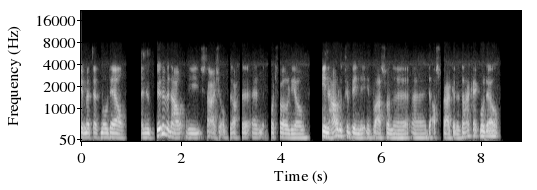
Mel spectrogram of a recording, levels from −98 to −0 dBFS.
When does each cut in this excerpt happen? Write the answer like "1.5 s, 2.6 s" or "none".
none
